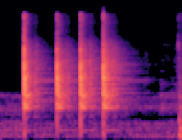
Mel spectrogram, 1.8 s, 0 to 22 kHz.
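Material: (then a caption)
Mango wood. A fresh mango-wood dhol drum shell, finished inside and out with no defect, listed at 21 long and 52 around, is tapped four times, with the start of a fifth tap at the very end. Each tap gives a bright, dry woody knock centered around 900 Hz with a short ring that dies away quickly. The shell sounds sound and free of flaws.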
